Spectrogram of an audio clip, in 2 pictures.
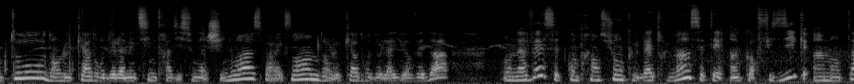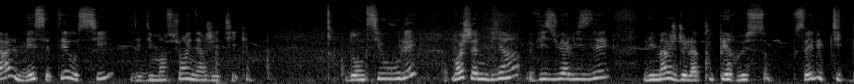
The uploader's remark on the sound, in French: Audio enregistré (dans un camping car, oui oui, avec un cercle de privilégiés ) en live. Lors de sa tournée le Pranic Life Tour !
